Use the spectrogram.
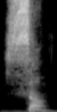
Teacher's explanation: Aqui é importante a liaison com a palavra sans. Porque normalmente a gente fala sans, sem pronunciar o S.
